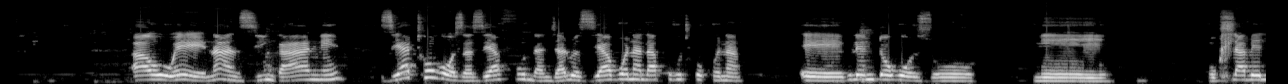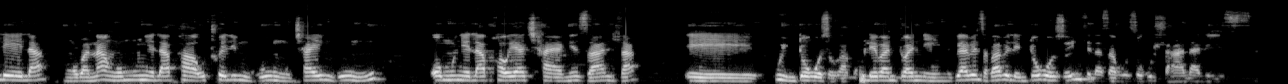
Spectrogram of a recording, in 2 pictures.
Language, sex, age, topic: North Ndebele, female, 36-49, health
